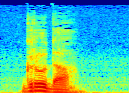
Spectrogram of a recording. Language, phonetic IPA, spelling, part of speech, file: Polish, [ˈɡruda], gruda, noun, Pl-gruda.ogg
